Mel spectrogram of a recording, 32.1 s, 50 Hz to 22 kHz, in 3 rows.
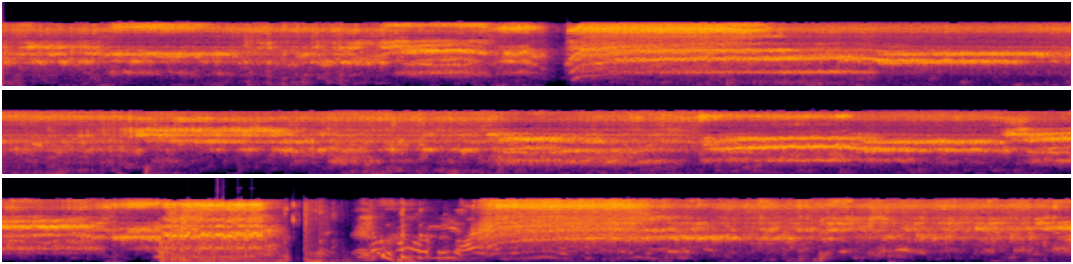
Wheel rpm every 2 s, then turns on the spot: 160, 160, 130, 160, 160, 160, 160, 160, 160, 160, 160, 130, 20, 140, 160, 160.
none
